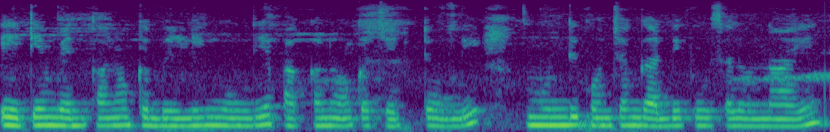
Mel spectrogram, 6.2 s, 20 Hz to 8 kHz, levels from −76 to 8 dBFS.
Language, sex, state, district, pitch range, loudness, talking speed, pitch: Telugu, female, Andhra Pradesh, Chittoor, 170-180 Hz, -17 LUFS, 135 wpm, 175 Hz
